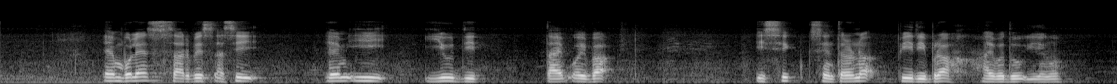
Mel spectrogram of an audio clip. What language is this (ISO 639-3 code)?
mni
